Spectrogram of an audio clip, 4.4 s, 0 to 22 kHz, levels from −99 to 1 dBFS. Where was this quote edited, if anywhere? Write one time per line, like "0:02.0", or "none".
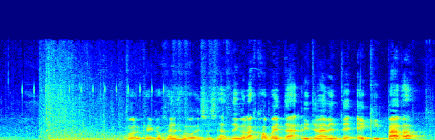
0:01.1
